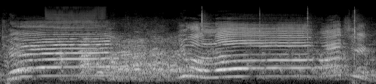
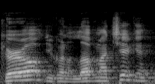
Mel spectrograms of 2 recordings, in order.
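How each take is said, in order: First: It is read in an exaggerated commercial voice. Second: It is read in a polished, trained acting voice.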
